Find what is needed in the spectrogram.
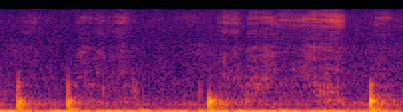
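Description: Felt-tip marker writing on a whiteboard: a few short, sharp strokes and taps of the tip against the board, with faint scratching between them.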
